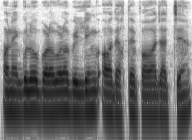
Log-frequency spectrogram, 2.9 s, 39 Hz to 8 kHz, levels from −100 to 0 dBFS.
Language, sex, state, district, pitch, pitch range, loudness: Bengali, male, Assam, Hailakandi, 115 Hz, 110-125 Hz, -15 LUFS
